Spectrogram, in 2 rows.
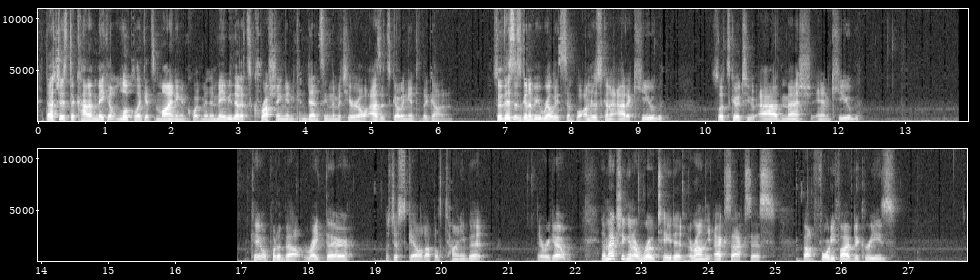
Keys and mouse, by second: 15.1 s, 15.6 middle click, 15.9 drag, 16.3 middle click, 16.4 drag, 16.8 ctrl+z, 19.2 s, 23.2 r, 27.3 middle click, 27.6-27.8 middle drag.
